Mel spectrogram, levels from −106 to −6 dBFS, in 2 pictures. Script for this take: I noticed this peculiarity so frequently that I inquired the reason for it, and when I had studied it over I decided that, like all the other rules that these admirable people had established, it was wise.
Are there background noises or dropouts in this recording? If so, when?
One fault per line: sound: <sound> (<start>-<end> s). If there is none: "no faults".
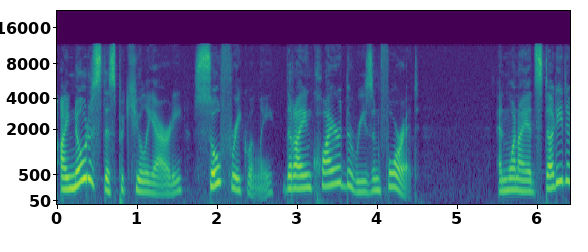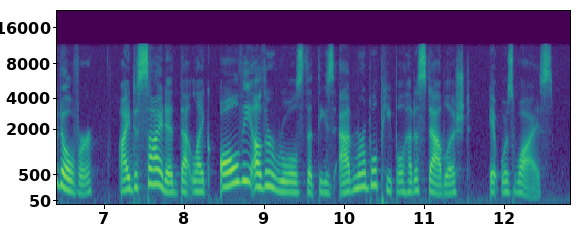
no faults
